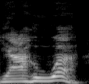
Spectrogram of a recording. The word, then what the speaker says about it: Yahuwah: uh Moses his name the three Hebrew words that his name is based off of is also three syllables yahuah are actual Hebrew words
